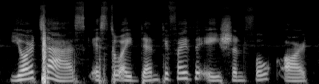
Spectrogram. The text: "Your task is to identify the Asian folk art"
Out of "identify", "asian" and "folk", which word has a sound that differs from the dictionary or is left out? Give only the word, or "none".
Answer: asian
